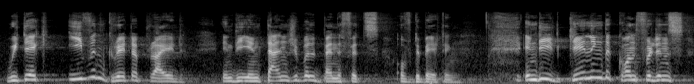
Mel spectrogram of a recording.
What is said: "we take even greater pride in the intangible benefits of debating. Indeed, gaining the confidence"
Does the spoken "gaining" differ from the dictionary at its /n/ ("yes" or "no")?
no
